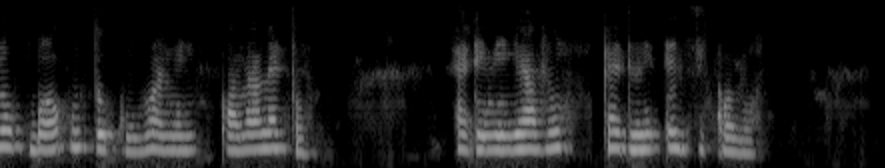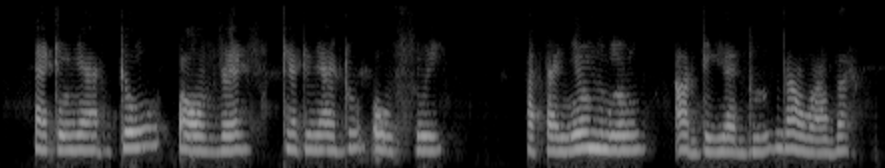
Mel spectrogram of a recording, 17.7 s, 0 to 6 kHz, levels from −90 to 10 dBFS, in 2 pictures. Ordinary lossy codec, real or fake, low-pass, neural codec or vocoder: Opus, 64 kbps; fake; 5.4 kHz; codec, 16 kHz, 1 kbps, FreqCodec, smaller model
